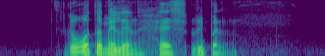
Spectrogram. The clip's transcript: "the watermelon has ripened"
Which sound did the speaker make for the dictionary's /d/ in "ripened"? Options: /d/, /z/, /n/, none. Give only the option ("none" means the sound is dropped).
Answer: none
